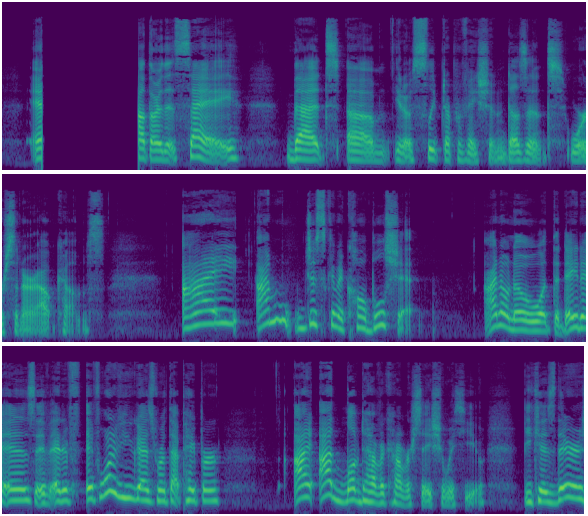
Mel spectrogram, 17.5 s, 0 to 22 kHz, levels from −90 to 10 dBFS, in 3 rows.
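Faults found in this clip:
Audio dropout to silence, 0.39–1.36 s: about 0.97 s of silence, no room tone, flat-line waveform, blank spectrogram column. Likely input loss or mute upstream; speech content in gap lost.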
